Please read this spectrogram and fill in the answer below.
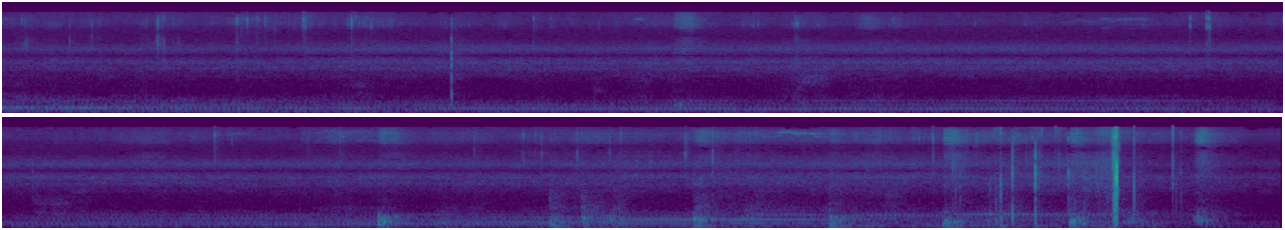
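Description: Faint room tone with a steady low hum. From about eleven seconds in come a few soft, irregular footsteps on the floor.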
